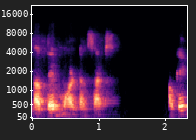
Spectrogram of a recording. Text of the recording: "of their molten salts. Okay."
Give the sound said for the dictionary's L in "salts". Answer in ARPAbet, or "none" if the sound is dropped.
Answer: none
